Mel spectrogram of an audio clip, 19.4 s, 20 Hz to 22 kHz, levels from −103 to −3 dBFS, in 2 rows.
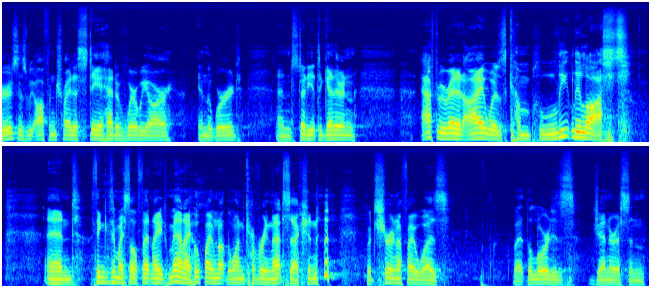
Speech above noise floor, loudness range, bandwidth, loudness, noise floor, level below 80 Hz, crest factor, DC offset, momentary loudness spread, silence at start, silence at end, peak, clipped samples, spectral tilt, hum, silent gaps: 31 dB; 8 LU; over 20 kHz; -43 LUFS; -74 dBFS; -72 dBFS; 20 dB; under 0.1%; 16 LU; 0 s; 0.1 s; -24 dBFS; under 0.1%; -6 dB/octave; none; none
